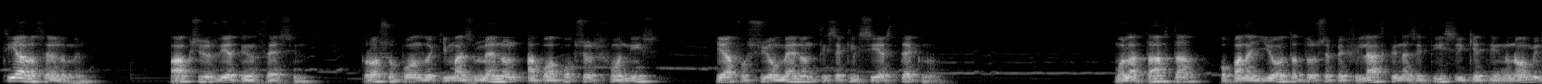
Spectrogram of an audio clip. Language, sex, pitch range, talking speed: Greek, male, 95-145 Hz, 105 wpm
